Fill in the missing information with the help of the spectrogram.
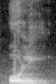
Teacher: অ কিন্তু আর অ থাকলো না হয়ে গেল ও কারন্ত ও এর মত · অ আর অ এর মত থাকে না। ও এর মত। একেবারে পুরোপুরি ও তা কিন্তু না। ও এর মত। এইজন্য এটাকে বলে ও কারান্তর উচ্চারণ হয়।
